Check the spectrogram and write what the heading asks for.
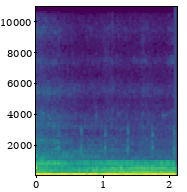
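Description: Steady low rumble of a car heard from inside the cabin: engine and road noise.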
